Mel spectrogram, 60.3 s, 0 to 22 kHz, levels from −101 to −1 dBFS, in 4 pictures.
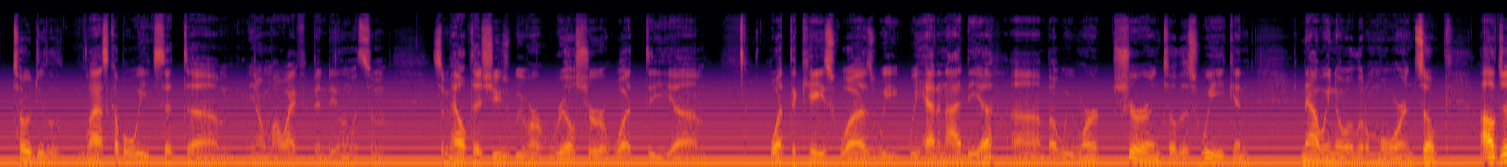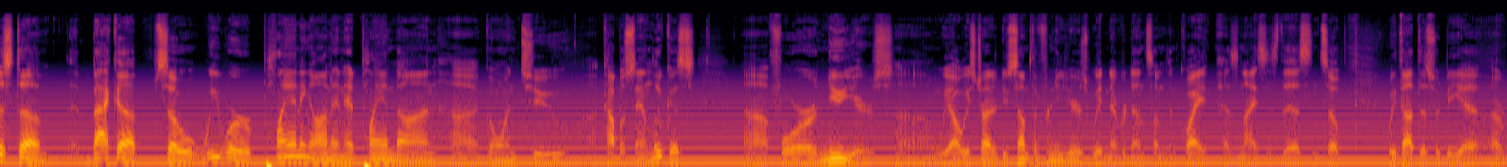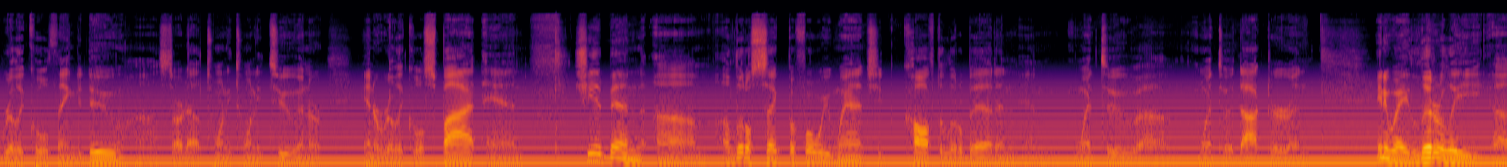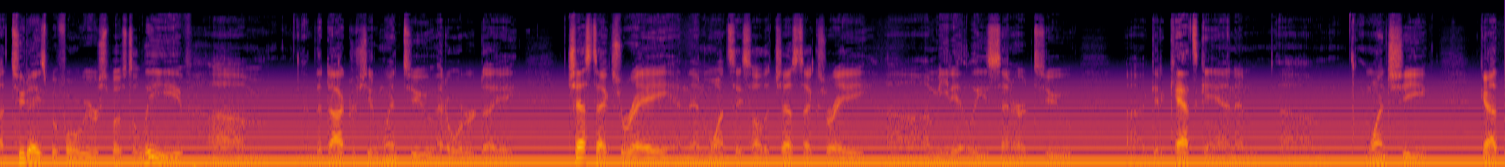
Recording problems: electrical hum; loud; throughout; 60 Hz, 7 dB below the speech

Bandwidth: 15 kHz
